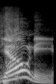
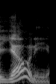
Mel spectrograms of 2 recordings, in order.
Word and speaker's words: yoni: thought about it, the yonyi. I mean, I'm sorry. The yoni. I I would have had to probably my my legs. The yoni. That's the proper way to say it.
